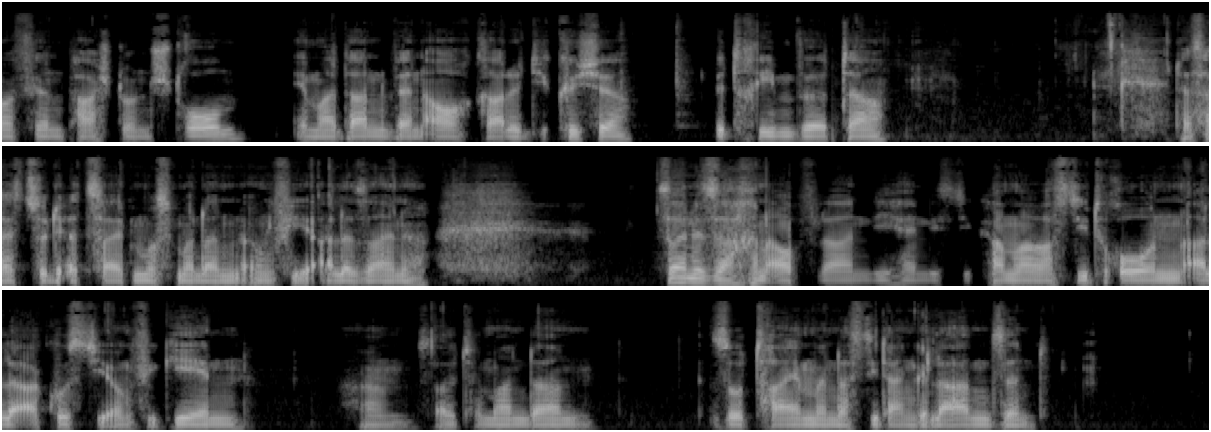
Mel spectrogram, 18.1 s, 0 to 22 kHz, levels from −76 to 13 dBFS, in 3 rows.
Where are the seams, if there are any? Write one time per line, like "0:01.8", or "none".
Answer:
none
